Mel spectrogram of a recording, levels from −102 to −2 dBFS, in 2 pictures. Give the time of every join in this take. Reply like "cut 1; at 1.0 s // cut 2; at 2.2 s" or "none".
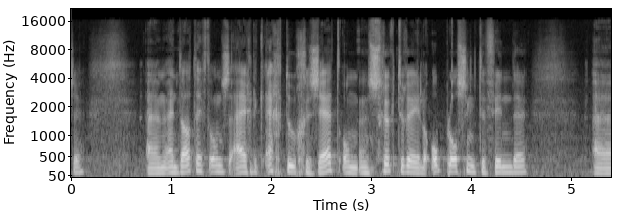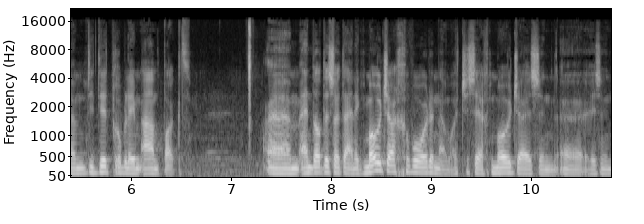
cut 1; at 2.8 s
